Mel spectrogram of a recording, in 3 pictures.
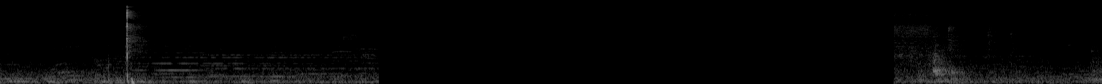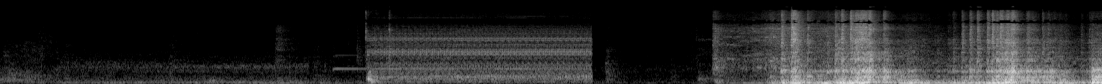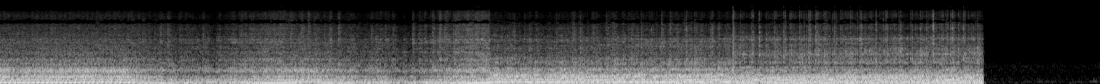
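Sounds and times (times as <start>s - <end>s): electric pump whining: 14.6s - 17.0s, 26.9s - 31.9s
engine cranking and idling loudly: 18.2s - 31.9s.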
